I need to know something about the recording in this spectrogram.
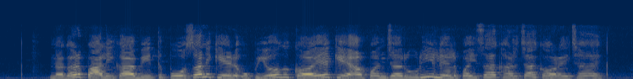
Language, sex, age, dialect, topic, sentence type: Maithili, female, 31-35, Bajjika, banking, statement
